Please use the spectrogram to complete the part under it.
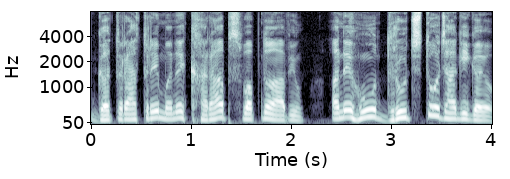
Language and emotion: Gujarati, fearful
